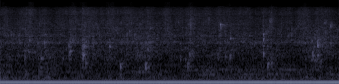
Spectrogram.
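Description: Water swishes and trickles softly as rice is rinsed, with faint splashes and drips scattered over a steady low electrical hum.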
